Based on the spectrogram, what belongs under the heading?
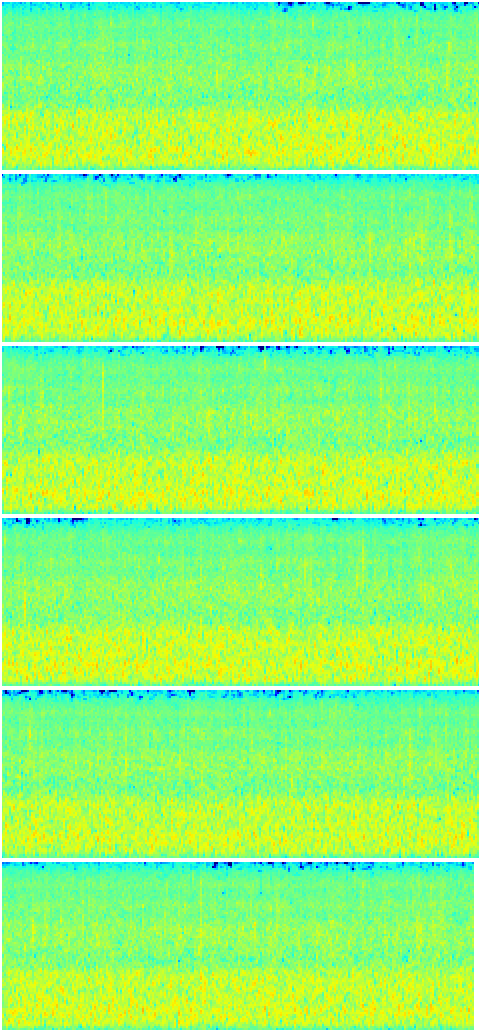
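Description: Heavy rain pouring onto wet ground: a steady, dense hiss of splashing drops.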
